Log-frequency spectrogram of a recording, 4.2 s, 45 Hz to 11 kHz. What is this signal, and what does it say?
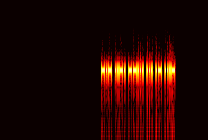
Morse code, heard as a keyed tone, about 50 wpm, 700 Hz. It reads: KF7SAV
